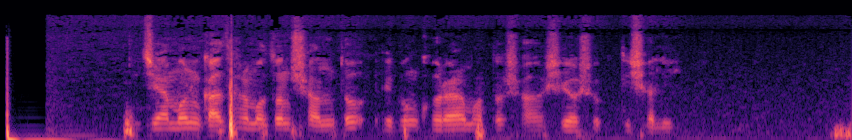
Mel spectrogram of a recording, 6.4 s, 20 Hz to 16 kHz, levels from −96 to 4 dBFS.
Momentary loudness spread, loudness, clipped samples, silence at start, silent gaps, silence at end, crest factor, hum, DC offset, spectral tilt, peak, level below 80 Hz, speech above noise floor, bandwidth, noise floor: 14 LU; -29 LUFS; under 0.1%; 0.05 s; none; 0 s; 30 dB; none; under 0.1%; -4.5 dB/octave; 0 dBFS; -48 dBFS; 34 dB; 11.5 kHz; -63 dBFS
